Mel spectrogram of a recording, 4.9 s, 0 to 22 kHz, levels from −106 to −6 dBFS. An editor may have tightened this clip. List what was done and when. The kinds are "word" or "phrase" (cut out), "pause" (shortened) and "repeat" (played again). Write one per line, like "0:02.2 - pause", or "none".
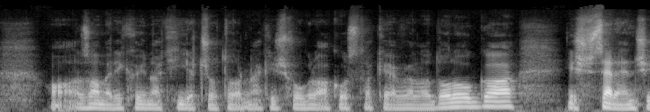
none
